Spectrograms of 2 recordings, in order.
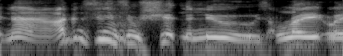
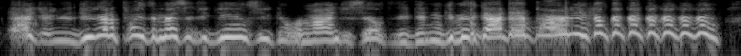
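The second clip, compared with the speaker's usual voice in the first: brash turkey voice, pitched higher; a cocky cartoon turkey boasting; turkey character; 10 semitones higher, faster than usual. Brash turkey puppet talks back to the host, higher voice.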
